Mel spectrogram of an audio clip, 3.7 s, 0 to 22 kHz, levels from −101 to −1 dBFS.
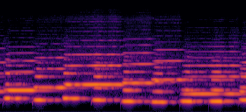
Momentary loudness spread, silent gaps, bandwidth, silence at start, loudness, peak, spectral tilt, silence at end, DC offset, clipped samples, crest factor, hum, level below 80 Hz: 4 LU; none; 11.5 kHz; 0 s; -34 LUFS; -20 dBFS; -1.5 dB/octave; 0 s; under 0.1%; under 0.1%; 14 dB; none; under -90 dBFS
